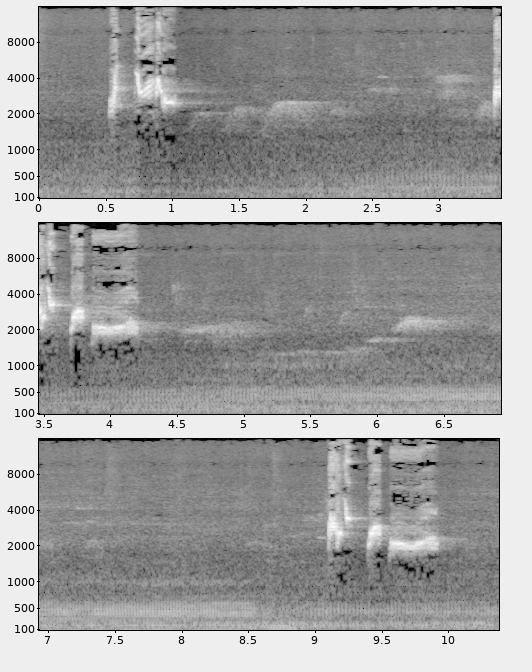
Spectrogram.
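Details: Red-whiskered bulbul giving three brief, lively whistled phrases at irregular gaps of roughly three to five seconds, each a rapid bubbling cluster of notes, over a soft low background hum.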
